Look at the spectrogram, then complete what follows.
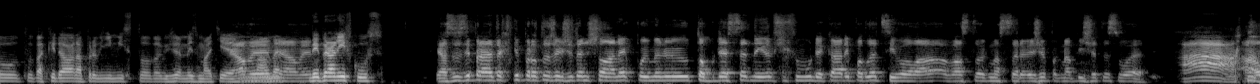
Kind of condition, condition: link, video call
